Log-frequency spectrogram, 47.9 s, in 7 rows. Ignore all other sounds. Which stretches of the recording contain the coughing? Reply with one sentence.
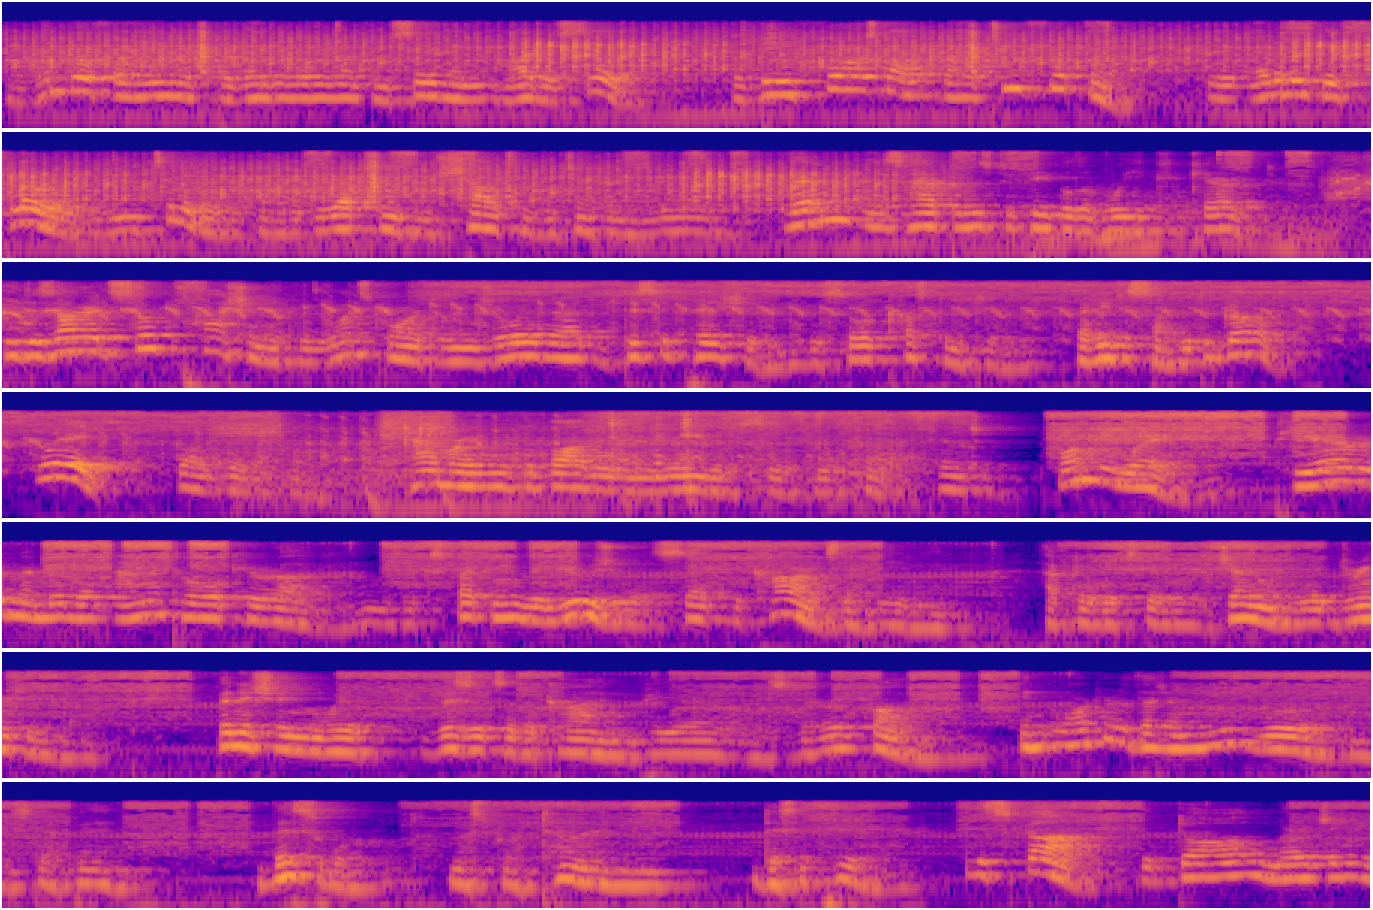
The coughing can be heard from 23.6 to 24.1 s.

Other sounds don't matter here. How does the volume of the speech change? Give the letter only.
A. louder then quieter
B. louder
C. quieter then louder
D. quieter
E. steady
E.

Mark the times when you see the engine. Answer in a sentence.
You can hear the engine from 0.0 to 25.2 s.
